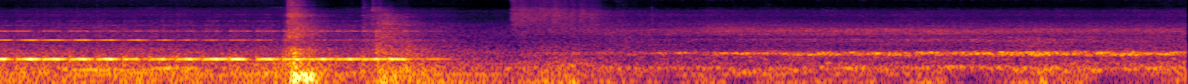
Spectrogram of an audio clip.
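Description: Door-closing warning tone from an MTR East Rail Line train at a gated platform sounds steadily for about three seconds, with two clunks a little over two seconds in as the doors shut. After that, the electric train moves off with a steady motor whine and running noise.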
